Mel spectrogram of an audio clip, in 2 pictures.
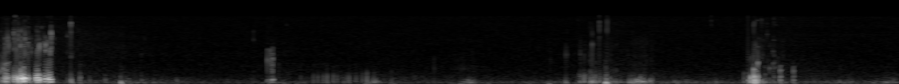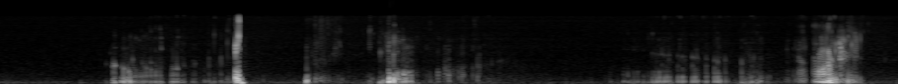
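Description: Intermittent low gurgling and squelching rumbles with quiet gaps: loud stomach growling, a normal sound of gut movement.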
